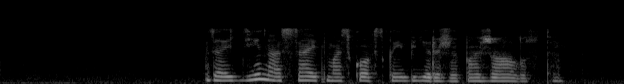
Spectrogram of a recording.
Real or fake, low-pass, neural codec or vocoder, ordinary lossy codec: fake; 5.4 kHz; codec, 44.1 kHz, 7.8 kbps, Pupu-Codec; none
